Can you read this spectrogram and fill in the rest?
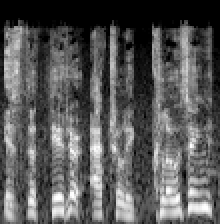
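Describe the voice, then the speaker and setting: An actor playing a loyal young friend from a bazaar in a game, animated and quick to get indignant. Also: male voice, sits high, a little hiss or hum.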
